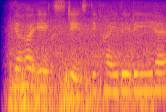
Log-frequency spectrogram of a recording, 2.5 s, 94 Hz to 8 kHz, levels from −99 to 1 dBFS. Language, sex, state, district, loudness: Hindi, female, Punjab, Pathankot, -15 LUFS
